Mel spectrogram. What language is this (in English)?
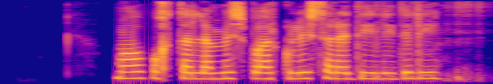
Pashto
